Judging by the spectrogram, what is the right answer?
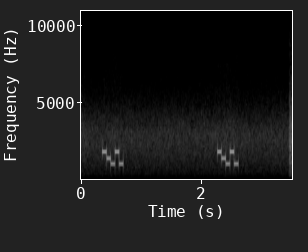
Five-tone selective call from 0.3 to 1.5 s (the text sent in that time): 74171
